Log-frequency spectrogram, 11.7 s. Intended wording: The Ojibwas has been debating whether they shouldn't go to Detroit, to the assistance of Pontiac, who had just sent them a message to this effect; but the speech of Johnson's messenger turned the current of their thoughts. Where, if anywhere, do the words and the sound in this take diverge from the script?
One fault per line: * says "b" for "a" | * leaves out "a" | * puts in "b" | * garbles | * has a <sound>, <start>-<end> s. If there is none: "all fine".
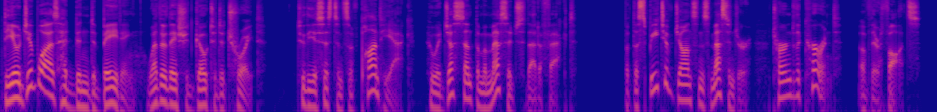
* says "had" for "has"
* says "should" for "shouldn't"
* says "that" for "this"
